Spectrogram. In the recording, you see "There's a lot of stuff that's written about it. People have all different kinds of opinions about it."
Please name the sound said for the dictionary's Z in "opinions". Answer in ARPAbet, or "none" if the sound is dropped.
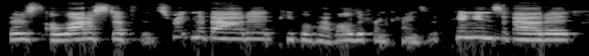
Z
